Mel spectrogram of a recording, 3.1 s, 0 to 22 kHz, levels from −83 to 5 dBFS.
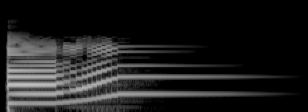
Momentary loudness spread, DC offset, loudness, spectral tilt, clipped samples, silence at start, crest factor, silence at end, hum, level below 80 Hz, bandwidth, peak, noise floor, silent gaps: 21 LU; under 0.1%; -22 LUFS; -4 dB/octave; under 0.1%; 0.05 s; 18 dB; 0.9 s; none; -58 dBFS; 7 kHz; -8 dBFS; -66 dBFS; none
